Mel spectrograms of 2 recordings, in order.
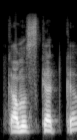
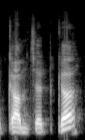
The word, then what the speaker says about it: কামচাটকা: বা রসকেও বোঝানো যায় কামসকাটকা মানে হচ্ছে প্রকৃত উচ্চারণ কামচাটকা যেটা রাশিয়ার অন্তর্গত সাইবেরিয়ার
